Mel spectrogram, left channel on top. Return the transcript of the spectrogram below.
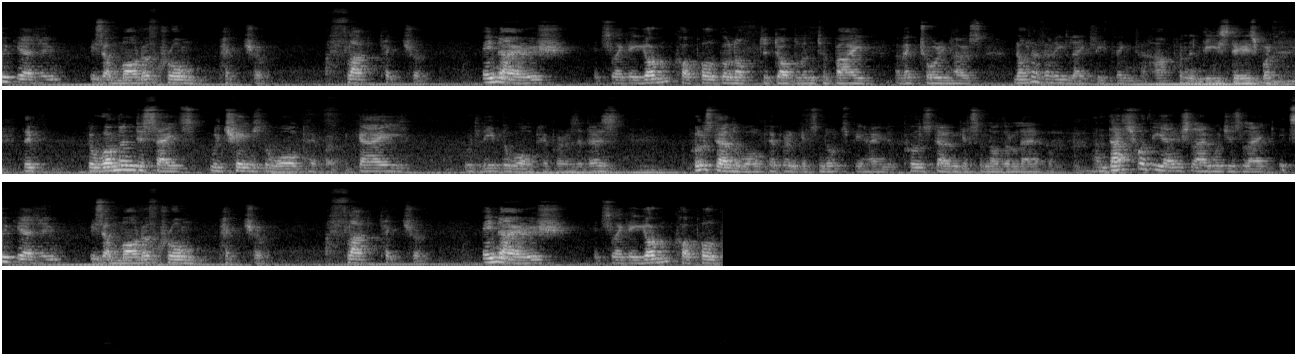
getting is a monochrome picture, a flat picture. In Irish, it's like a young couple going up to Dublin to buy a Victorian house. Not a very likely thing to happen in these days, but the woman decides we'll change the wallpaper. The guy would leave the wallpaper as it is, pulls down the wallpaper and gets notes behind it, pulls down, gets another label, And that's what the Irish language is like. It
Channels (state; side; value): drops out; right; at 7.2 s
